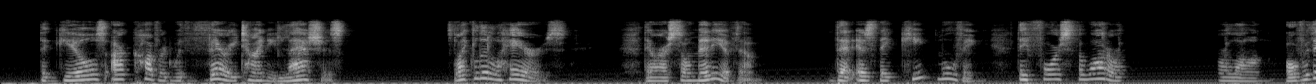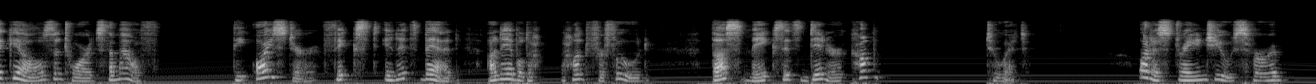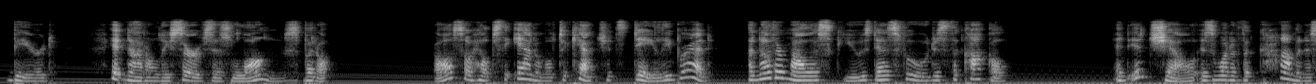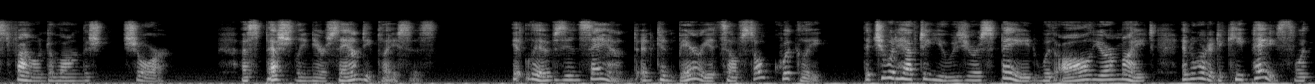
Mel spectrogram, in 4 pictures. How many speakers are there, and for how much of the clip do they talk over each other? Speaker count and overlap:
one, no overlap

